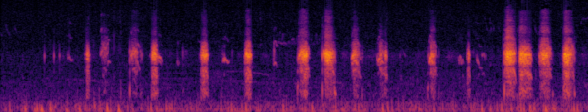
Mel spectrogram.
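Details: Hooded crow giving a series of short hoarse caws at irregular intervals, some louder and closer, over a low rumbling background noise.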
